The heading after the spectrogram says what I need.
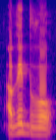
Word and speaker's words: Iwegbu: देखते हैं कि जोनाथन अविबुओ इसकी प्रोनाउंसिएशन है, इसकी स्पेलिंग्स तो IWEGBU हैं, लेकिन हम इसको अगर प्रोनाउंस करेंगे तो अविबुओ।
